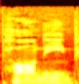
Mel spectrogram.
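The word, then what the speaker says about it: panim (פָּנִים): It's spelled P-A-N-I-Y-M, but it's pronounced panim, P-A-W-N-E-E-M. Before is panim.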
